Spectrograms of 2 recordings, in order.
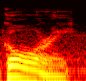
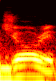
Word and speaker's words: gory: Gory. Gory. Not Laceration. even Jory, but gory.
